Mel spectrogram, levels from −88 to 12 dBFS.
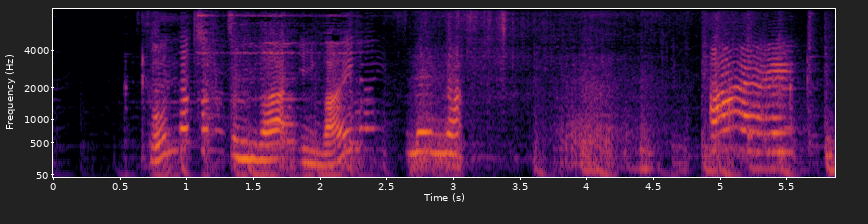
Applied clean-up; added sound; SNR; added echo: neural mask model RNNoise.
